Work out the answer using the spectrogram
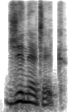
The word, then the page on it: genetic: Indian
